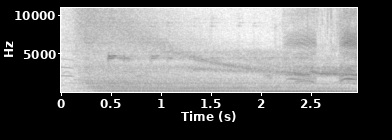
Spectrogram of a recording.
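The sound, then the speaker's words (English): Harsh cawing calls, like a flock of crows, cry out over a loud, steady low rumble that swells partway through, with the bird calls partly buried. “Send the birds away, Soleil.”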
